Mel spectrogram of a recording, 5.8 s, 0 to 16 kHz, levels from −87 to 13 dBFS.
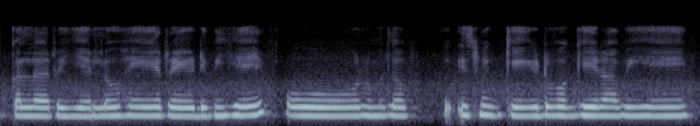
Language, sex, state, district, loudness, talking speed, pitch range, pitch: Hindi, female, Maharashtra, Dhule, -21 LUFS, 135 wpm, 215-225 Hz, 220 Hz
